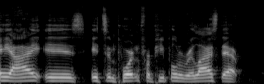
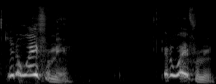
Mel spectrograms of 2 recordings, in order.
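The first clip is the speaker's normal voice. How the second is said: much higher, recoiling get away; recoiling stranger; much faster than usual. Retold or imitated. Stranger pushing off a pushy guy, high recoil. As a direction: shriek it off like a creeped-out stranger. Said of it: "You're like".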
